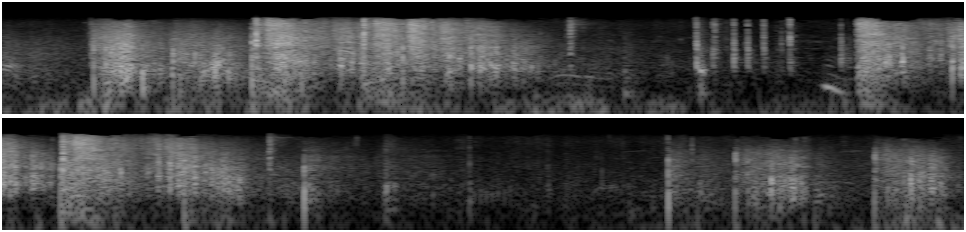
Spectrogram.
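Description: Repeated shotgun shots, several in the first six seconds, each followed by a trailing echo, with a quick run of sharp cracks in the middle and fewer shots near the end.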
